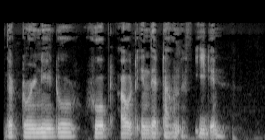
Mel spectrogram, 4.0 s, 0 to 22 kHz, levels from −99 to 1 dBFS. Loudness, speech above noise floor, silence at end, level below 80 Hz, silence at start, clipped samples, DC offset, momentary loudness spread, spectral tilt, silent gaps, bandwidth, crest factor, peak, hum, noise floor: -27 LUFS; 31 dB; 0.45 s; -56 dBFS; 0.1 s; under 0.1%; under 0.1%; 10 LU; -5.5 dB/octave; none; 11.5 kHz; 20 dB; -8 dBFS; none; -57 dBFS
